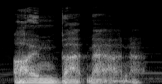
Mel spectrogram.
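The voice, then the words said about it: Raspy Batman-style voice. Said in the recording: “attempting to mimic his raspy voice, but ended up in a coughing fit”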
